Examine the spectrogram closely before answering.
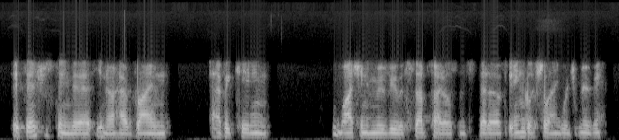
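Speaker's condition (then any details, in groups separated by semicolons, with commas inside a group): No condition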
